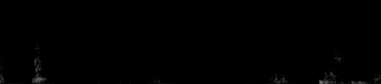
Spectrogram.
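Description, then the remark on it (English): A dog chews and tugs at a pillow from its little bed of pillows, producing a few irregular bursts of snuffly gnawing and rustling, with the last burst the loudest and longest. No one speaks. “My fucking dog's eating a pillow over here.”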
